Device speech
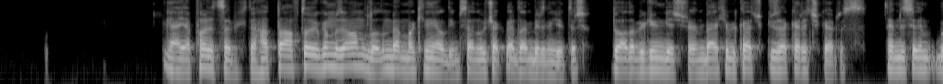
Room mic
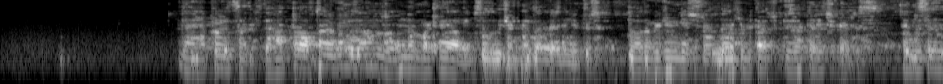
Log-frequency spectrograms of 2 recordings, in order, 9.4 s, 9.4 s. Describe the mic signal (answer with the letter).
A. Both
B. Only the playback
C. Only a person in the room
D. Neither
B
